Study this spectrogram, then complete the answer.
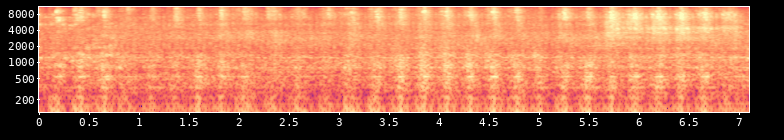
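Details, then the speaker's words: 1967 Triumph TR6 motorcycle twin with monoblock carburetor, first start after repair work: steady loping idle with an even beat about twice a second, no misses or stumbles; healthy and well tuned. "that thing sounds good. Yeah, it's really good. That's a great idle."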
